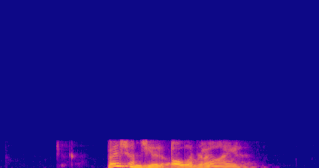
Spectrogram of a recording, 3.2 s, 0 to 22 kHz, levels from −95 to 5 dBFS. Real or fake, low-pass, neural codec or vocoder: fake; 3.6 kHz; codec, 24 kHz, 1.5 kbps, HILCodec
